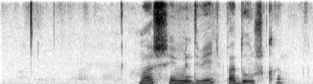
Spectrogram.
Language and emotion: Russian, neutral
